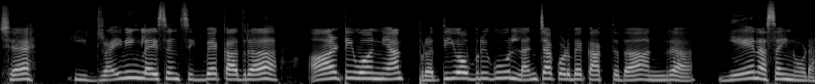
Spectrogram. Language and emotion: Kannada, disgusted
